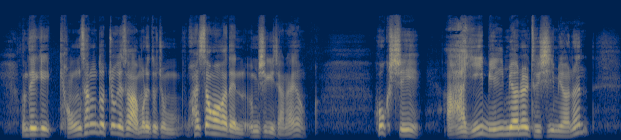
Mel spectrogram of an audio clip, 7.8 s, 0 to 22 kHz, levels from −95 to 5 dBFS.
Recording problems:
thin; very; fading below 350 Hz

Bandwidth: 14 kHz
